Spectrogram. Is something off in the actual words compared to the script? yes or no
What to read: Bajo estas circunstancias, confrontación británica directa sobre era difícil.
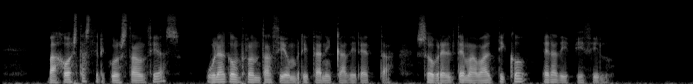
yes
